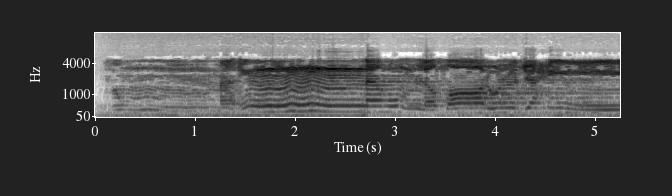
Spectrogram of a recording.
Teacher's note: ثم الثاء هنا من الحروف اللثوية. الميم حرف غنة مشدد، غنة بمقدار حركتين.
